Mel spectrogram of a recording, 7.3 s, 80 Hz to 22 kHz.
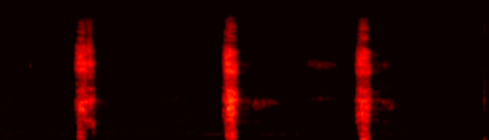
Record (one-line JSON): {"exhalation_length": "7.3 s", "exhalation_amplitude": 15784, "exhalation_signal_mean_std_ratio": 0.22, "survey_phase": "beta (2021-08-13 to 2022-03-07)", "age": "45-64", "gender": "Male", "wearing_mask": "No", "symptom_cough_any": true, "symptom_runny_or_blocked_nose": true, "symptom_shortness_of_breath": true, "symptom_change_to_sense_of_smell_or_taste": true, "symptom_onset": "5 days", "smoker_status": "Never smoked", "respiratory_condition_asthma": false, "respiratory_condition_other": false, "recruitment_source": "Test and Trace", "submission_delay": "3 days", "covid_test_result": "Positive", "covid_test_method": "RT-qPCR", "covid_ct_value": 15.1, "covid_ct_gene": "ORF1ab gene", "covid_ct_mean": 15.2, "covid_viral_load": "11000000 copies/ml", "covid_viral_load_category": "High viral load (>1M copies/ml)"}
